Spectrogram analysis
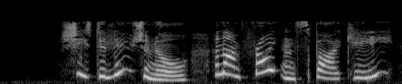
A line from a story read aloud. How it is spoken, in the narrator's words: whimpered Cindy, in her best pathetic girly voice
